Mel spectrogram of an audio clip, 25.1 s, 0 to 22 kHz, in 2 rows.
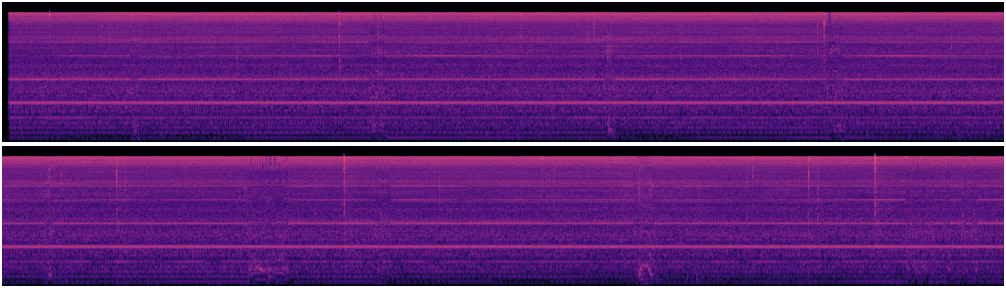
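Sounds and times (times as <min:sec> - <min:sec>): printer motors whining: 0:00.1 - 0:25.0.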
